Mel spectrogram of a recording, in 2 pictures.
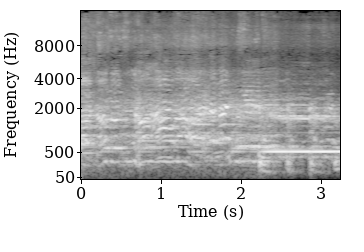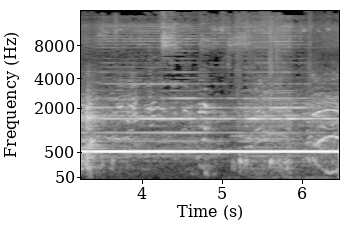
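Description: Voices singing, then from about two seconds in one long, steady, unwavering note held to the end.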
